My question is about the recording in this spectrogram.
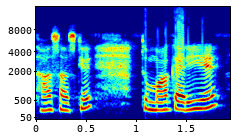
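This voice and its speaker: A woman's voice: on the high side, normal speed, warm tone, dull audio. A woman in her fifties narrating her home vlog in a chatty, homely way, speaking straight to her viewers. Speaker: vlogger. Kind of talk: casual vlog voice-over narration.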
